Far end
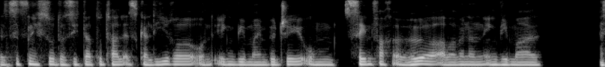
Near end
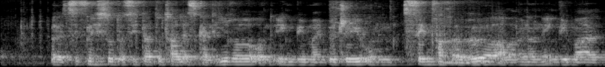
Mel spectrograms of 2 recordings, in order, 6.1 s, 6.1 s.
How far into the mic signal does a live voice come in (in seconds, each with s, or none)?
4.4 s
